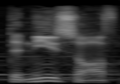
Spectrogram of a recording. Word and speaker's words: Denisov: Edison Denisov, and apparently according to a Russian music scholar, that's how you pronounce it, Denisov, was exploring sound in the 1970s with multiphonics.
